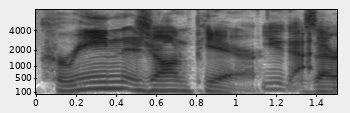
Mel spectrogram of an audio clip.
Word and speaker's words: Karine Jean-Pierre: Okay, correct my pronunciation. Karine Jean-Pierre.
